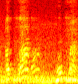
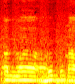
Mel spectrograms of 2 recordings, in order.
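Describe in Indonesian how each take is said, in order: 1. Berhenti setelah Allah, lalu mengucapkan humma. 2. Allah dan humma tersambung tanpa berhenti. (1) "tidak boleh dibaca Allahumma. Kalau Allahumma, ini hanya itu dah mati. Allah mati" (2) "tapi langsung disambung"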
